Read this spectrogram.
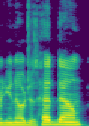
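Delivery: usual speaking voice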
